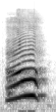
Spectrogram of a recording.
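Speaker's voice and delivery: sharp high loud shriek; fright scream. Real, not acted. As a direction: scream at the scare. Another jump scare.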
